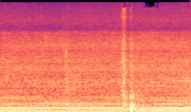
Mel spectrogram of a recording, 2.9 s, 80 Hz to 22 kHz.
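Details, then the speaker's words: VAZ 2109 after head gasket replacement, fully cold engine at idle with the heater on full while bleeding the cooling system: steady, even low idle, no misfire, quiet block with only faint tapping; normal cold idle. "Ну не троїть в принципі навіть даже тихо блок працює"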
